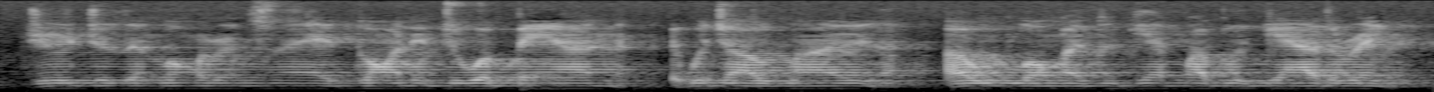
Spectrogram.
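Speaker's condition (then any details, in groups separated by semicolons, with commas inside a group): Laryngectomy; voice tires easily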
